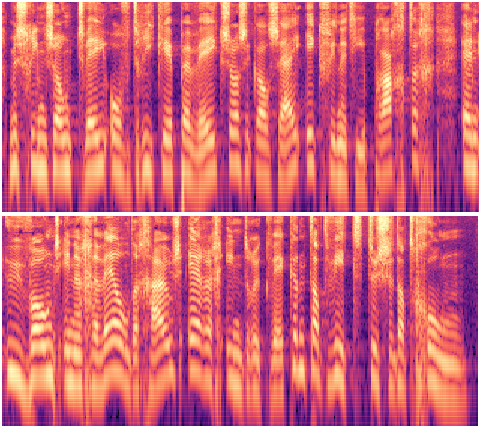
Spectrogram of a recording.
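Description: A storyteller voicing a humble, eager poor man in a storybook reading, speaking quickly and earnestly. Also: mid-range voice, close to an everyday voice.

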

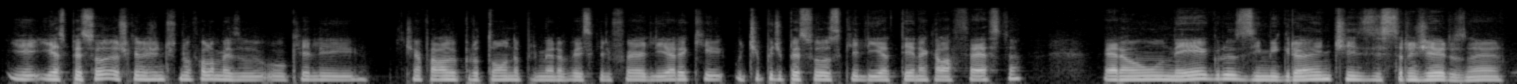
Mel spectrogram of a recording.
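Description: A man's voice: medium pitch, level tone, fairly quick, darkish tone, clean tone, no echo, studio quality. A man in a casual book discussion, retelling scenes and reading quotes aloud.

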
